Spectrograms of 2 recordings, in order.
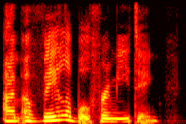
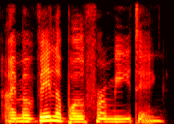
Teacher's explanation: meeting has a stress on the first syllable with a long e sound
